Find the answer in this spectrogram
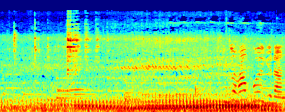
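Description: An engine running close by: a low, evenly pulsing sound that starts about a second in and grows louder toward the end.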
